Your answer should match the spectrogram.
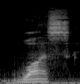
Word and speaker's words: wascoite: wascoite. And I might be saying that wrong too. It's W-A-S-C-O-I-T-E. And that was based in the town of Wasco, Oregon.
